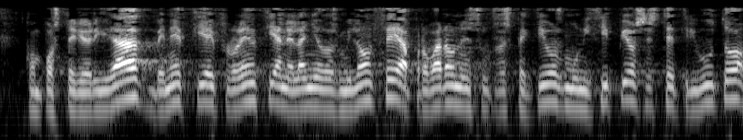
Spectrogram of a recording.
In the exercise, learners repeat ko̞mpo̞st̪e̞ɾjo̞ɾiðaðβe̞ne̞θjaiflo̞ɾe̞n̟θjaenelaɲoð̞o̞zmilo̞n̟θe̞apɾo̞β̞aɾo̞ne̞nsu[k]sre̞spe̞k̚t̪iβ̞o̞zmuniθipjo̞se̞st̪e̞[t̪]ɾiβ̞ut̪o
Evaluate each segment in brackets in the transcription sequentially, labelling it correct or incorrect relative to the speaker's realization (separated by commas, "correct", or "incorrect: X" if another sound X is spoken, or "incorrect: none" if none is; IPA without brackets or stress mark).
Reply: incorrect: none, correct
